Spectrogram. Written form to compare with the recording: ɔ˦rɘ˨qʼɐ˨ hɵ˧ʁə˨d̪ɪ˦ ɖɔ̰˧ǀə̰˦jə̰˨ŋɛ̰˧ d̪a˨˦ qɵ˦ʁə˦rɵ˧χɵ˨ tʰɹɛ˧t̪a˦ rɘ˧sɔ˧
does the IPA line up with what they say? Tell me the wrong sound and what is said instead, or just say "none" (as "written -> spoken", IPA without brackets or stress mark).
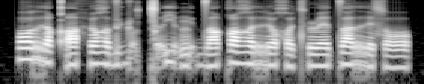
ɐ˨ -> a˨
